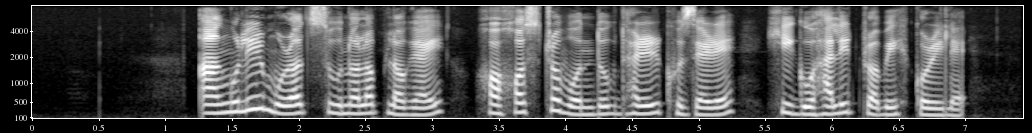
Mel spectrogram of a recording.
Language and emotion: Assamese, neutral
